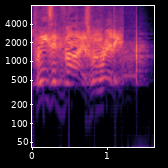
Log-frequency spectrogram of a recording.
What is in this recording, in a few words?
radio nag, soldier; Left 4 Dead 2; Source Engine; video games; npc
